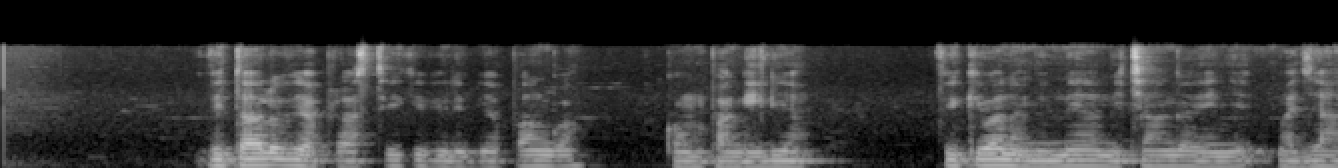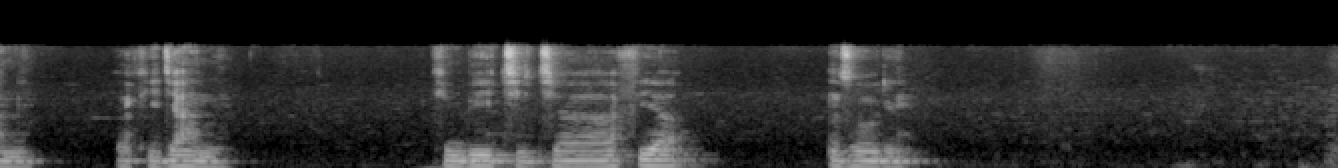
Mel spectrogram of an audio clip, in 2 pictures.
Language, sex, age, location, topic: Swahili, male, 18-24, Kisumu, agriculture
